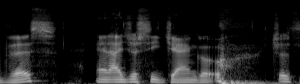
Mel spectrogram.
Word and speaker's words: Django: Dude, Like- I thought about Tarantino doing this, and I just see Django. Just, like Yeah. like when he goes into the mansion, just like Django butchers everyone. Yeah. The D is silent.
